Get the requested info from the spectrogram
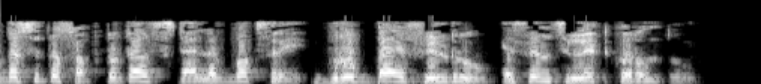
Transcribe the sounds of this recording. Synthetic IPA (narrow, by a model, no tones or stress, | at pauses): ɔd̪oɾsit̪ɔsɔbʈoʈalsɖajlɔɡ̚bɔksɾḛɡɾup̚bajfʰilɖɾuesensileʈkɔɾɔnt̪u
